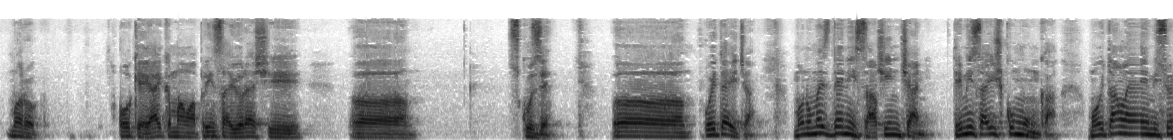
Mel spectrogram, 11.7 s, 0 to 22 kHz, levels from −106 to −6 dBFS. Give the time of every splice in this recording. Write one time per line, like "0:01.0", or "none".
0:06.9
0:08.8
